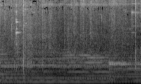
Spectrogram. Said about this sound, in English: Tad's eyes shifted towards the vase, and he almost passed out again at the sight of hundreds of gold coins pouring out of it.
